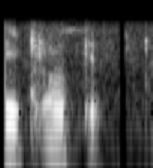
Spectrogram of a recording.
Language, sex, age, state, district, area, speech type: Punjabi, male, 18-30, Punjab, Fazilka, rural, conversation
